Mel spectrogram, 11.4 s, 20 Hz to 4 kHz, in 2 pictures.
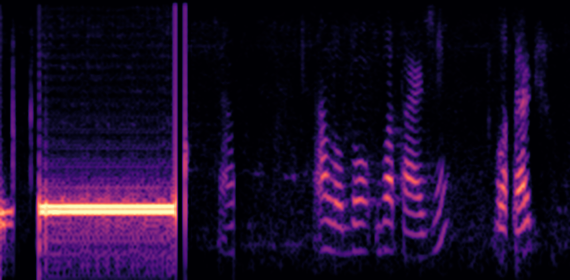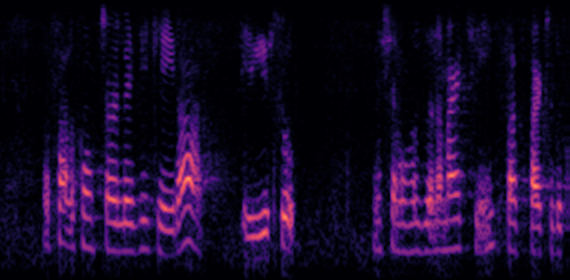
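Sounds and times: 
telephone tone while a call is being transferred: 0:00.0 - 0:01.8
speech: 0:03.3 - 0:05.6, 0:06.2 - 0:08.8, 0:09.5 - 0:11.4.

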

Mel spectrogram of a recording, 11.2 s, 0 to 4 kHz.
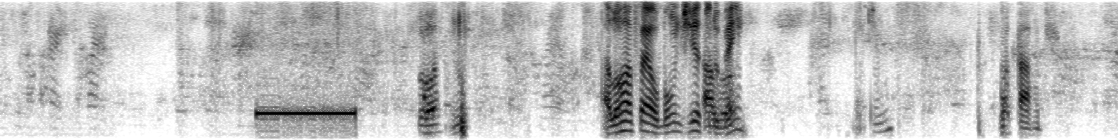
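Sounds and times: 
telephone tone beeping: 0:02.6 - 0:03.6
speech: 0:06.0 - 0:07.5, 0:10.0 - 0:10.6.

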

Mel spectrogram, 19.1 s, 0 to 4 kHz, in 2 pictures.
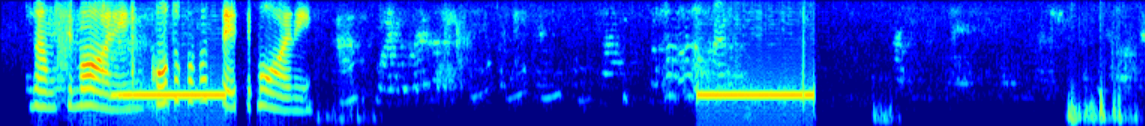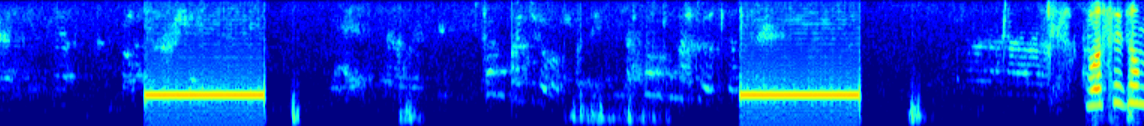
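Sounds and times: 
speech: 0:00.2 - 0:02.7, 0:18.6 - 0:19.0
telephone ringback tones on an unanswered call: 0:01.0 - 0:02.0, 0:05.8 - 0:06.8, 0:10.8 - 0:11.8, 0:15.7 - 0:16.7.

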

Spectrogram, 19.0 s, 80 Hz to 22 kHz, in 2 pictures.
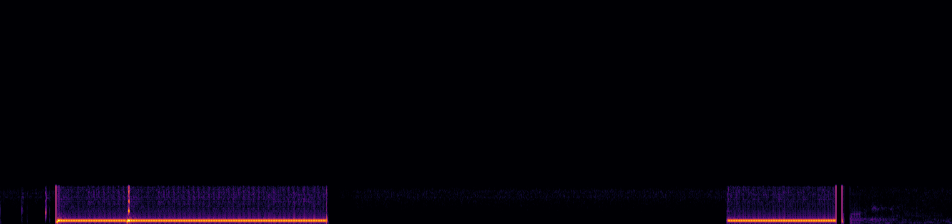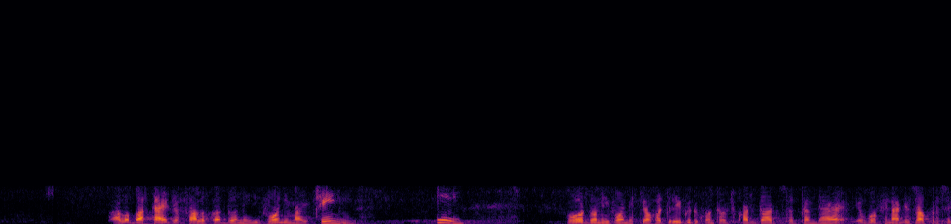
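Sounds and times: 
telephone dial tone during a call transfer: 0:00.6 - 0:03.3, 0:07.3 - 0:08.4
speech: 0:10.8 - 0:13.2, 0:13.9 - 0:14.3, 0:15.2 - 0:19.0.

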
